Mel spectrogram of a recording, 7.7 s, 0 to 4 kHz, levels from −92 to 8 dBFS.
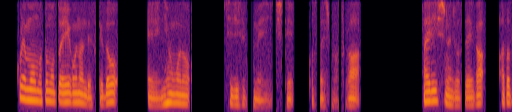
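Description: No technical faults occur at any point in the speech, so there is nothing to place in time order.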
